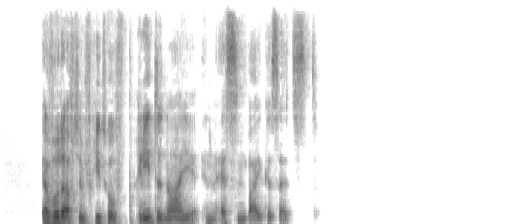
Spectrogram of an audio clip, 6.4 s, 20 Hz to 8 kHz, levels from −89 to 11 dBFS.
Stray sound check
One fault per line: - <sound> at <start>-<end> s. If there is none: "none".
none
